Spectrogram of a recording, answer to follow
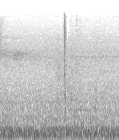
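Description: Quiet room tone: a steady low hum with one faint click a little past halfway.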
